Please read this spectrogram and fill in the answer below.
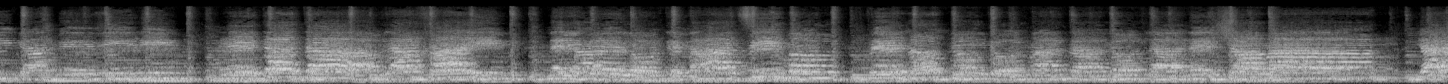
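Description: A mixed group of adult voices singing a Hebrew song together in unison, accompanied by strummed acoustic guitar.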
